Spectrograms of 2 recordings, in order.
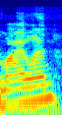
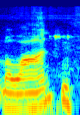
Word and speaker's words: Milan: I come from a place in Illinois where we have a town named Milan, not Milan, a town named Orion,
